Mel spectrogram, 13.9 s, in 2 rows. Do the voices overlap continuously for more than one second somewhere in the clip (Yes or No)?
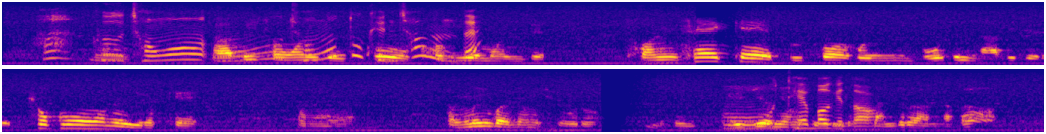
Yes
